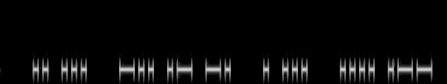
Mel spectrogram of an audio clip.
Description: Morse code, heard as a keyed tone, about 25 wpm, 700 Hz. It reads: IS DAN ES HW
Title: Speed-Racing Common QSO Phrases - 25wpm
